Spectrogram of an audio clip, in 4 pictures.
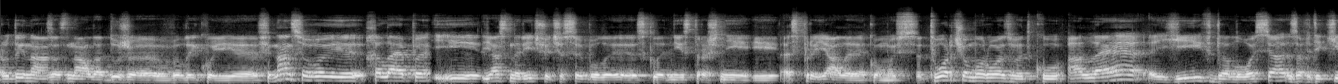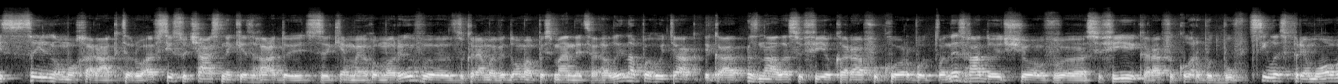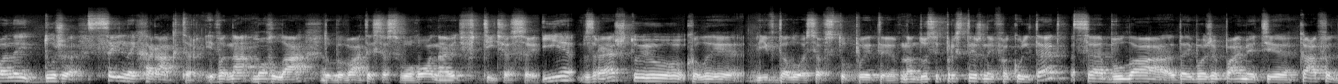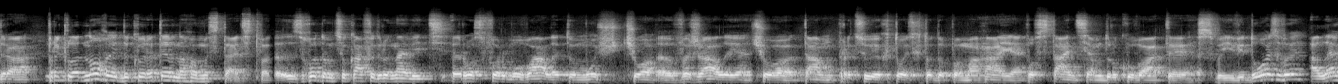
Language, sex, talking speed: Ukrainian, male, 115 wpm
